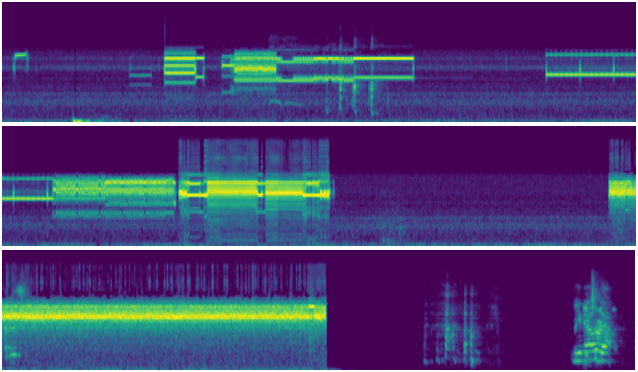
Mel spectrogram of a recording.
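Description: A dial-up modem connects to the internet: dialing tones and beeps, then screeching handshake tones, buzzing bursts and a long harsh hiss of static, loud and close, with a pause and faint chirps at the end.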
